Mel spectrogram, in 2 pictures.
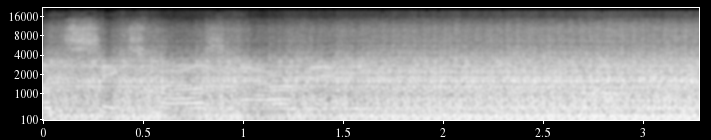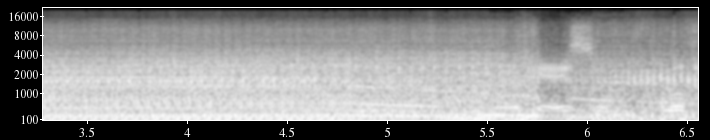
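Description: Kioti CK27 compact tractor engine running at max speed in low gear, a loud steady diesel drone with a constant low hum, easing down near the end, close and alone without talk.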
